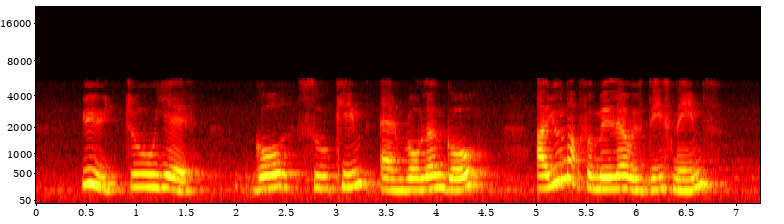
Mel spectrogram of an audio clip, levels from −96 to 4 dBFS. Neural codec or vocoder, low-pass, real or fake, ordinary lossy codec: none; 5.4 kHz; real; none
